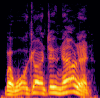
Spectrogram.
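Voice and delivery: quick, high robber question; rough robber. Acted. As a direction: blurt it out fast and high. Robber asks what now.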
